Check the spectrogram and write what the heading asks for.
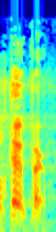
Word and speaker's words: Cowper: His name is William Cooper, and it's spelled C-O-W-P-E-R, but it's pronounced Cooper.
